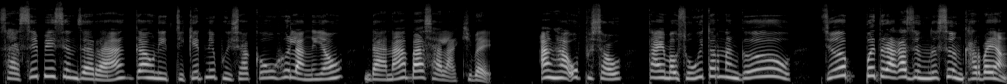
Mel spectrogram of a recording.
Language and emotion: Bodo, angry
